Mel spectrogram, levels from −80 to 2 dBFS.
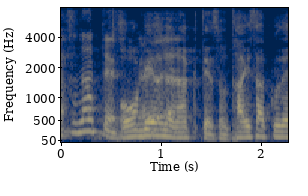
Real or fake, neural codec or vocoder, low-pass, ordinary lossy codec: fake; codec, 16 kHz, 8 kbps, FreqCodec, smaller model; none; none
